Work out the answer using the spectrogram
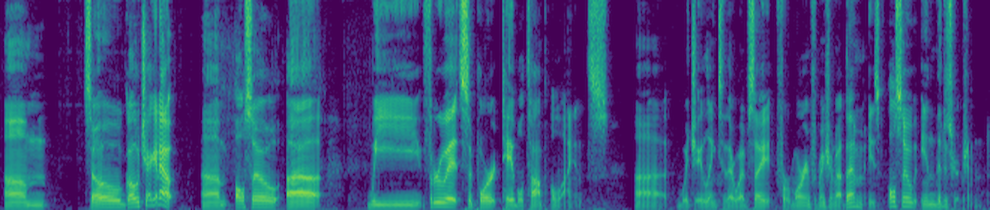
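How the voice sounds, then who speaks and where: A man's voice: lowish voice, sing-song, measured pace, gravelly, no room sound. A man hosting a casual livestream chat in an informal, rambling way with some swearing. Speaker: show host.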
